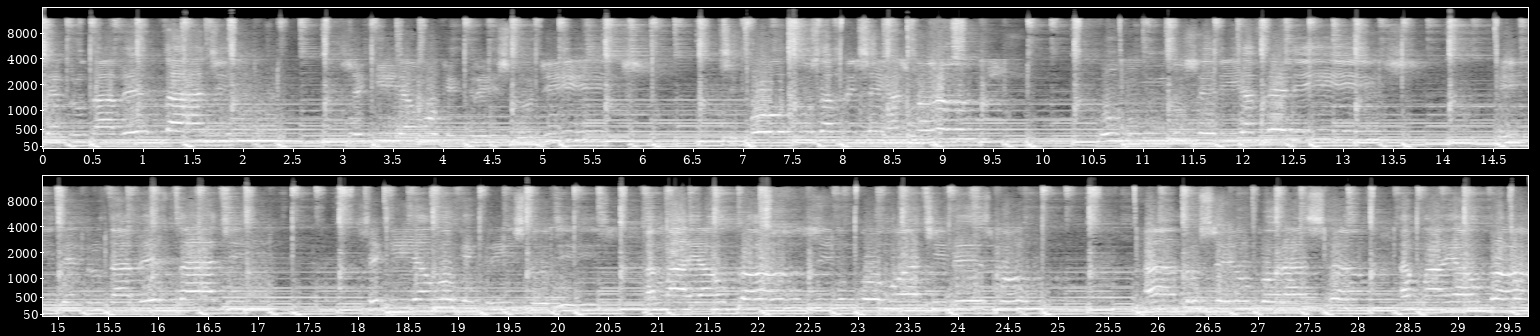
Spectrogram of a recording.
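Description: A song playing: a singing voice over instruments with a steady beat.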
